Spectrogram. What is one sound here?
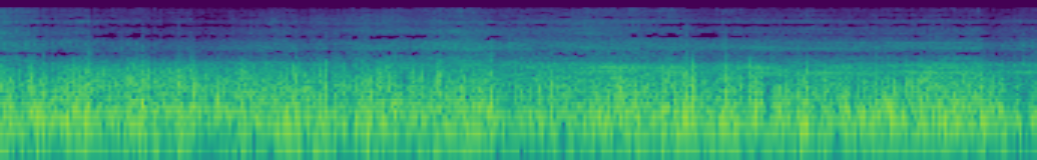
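A motorcycle engine hums nearby.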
